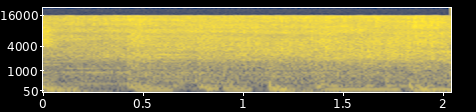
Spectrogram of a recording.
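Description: Seared sirloin strips and their juices tipped back into a hot frying pan of peppers and onions, sizzling steadily, under background music with a low, stepping bass line.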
